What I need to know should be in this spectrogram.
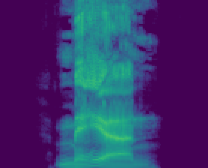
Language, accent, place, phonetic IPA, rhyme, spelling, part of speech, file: German, Germany, Berlin, [ˈmɛːɐn], -ɛːɐn, Mähern, noun, De-Mähern.ogg
- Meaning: dative plural of Mäher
